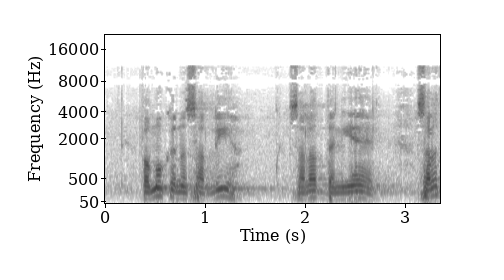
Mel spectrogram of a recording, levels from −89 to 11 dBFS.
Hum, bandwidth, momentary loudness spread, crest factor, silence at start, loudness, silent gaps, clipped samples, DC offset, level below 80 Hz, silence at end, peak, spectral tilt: none; 11.5 kHz; 12 LU; 22 dB; 0.2 s; -26 LUFS; none; under 0.1%; under 0.1%; -60 dBFS; 0 s; -4 dBFS; -3.5 dB/octave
